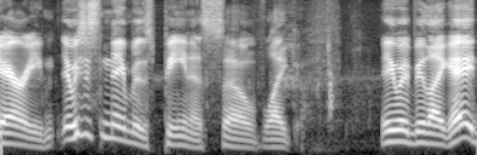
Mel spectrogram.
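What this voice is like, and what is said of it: Usual voice. Nothing is said of it.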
